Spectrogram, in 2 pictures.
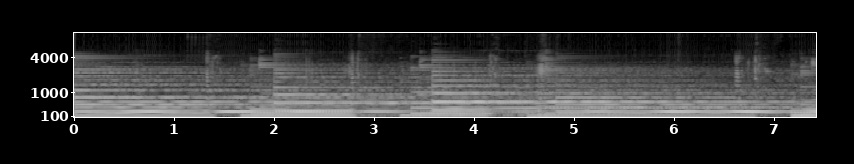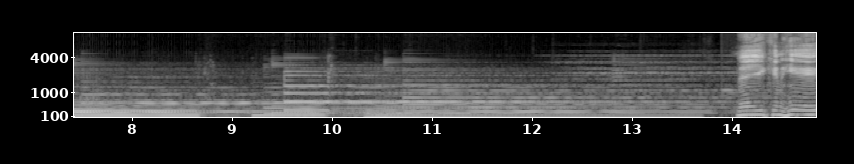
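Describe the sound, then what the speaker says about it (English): Electric guitar chords played through a Boss RV-6 reverb pedal in shimmer mode, sustained notes ringing into a soft shimmering pad, steady and close, with a brief sharp noise at the very end. "I use shimmer reverb to just sort of get a little bit of pad going under."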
